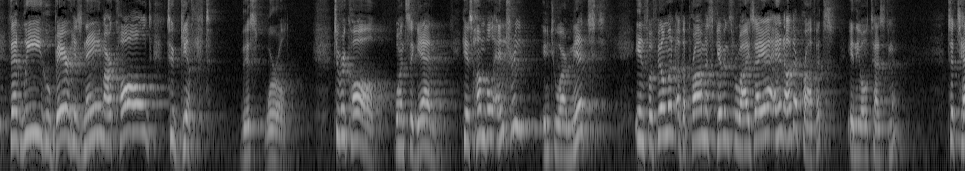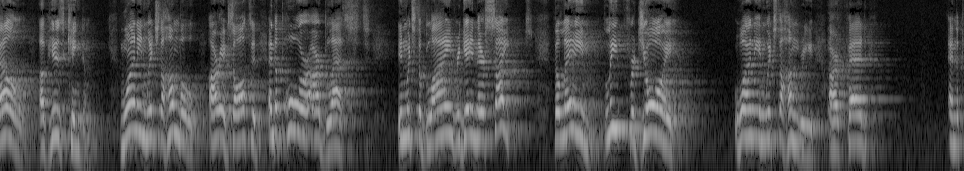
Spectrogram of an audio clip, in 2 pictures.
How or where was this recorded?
large echoing room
